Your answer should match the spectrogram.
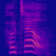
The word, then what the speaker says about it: hotel: of subway foreign next Hotel see that in Portuguese H is the first letter is always silent except for specific foreign loan words for a specific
